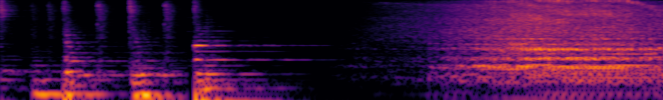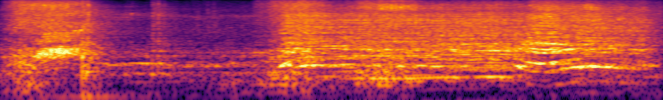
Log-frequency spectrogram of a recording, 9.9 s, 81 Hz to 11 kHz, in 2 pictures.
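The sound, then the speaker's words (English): A few short, sharp mechanical whirs, then a Formula 1 race car engine roars up loudly during a pit stop and keeps revving, surging and rising in pitch, with no talking. “During another lap, he makes a pit stop that takes only seconds.”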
